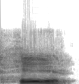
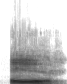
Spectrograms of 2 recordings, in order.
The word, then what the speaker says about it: heir: sure you all know it is not hair air H is silent or mute mute H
